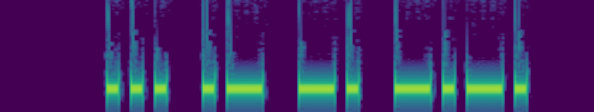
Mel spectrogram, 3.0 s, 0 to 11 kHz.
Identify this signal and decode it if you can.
Morse code, heard as a keyed tone, about 21 wpm, 700 Hz. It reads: SANC
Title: Build A Word - 2 Letters At A Time - 8-Letter Words - 20wpm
